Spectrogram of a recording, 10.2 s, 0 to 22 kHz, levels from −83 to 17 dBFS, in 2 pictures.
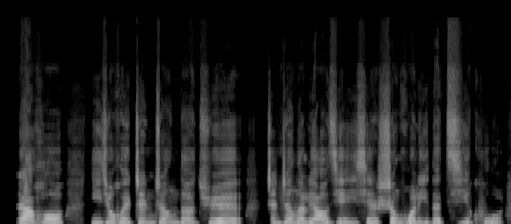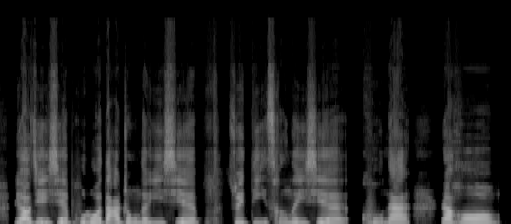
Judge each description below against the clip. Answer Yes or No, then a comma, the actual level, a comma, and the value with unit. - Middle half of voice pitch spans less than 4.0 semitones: No, average, 5.1 semitones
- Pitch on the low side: No, high, 205 Hz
